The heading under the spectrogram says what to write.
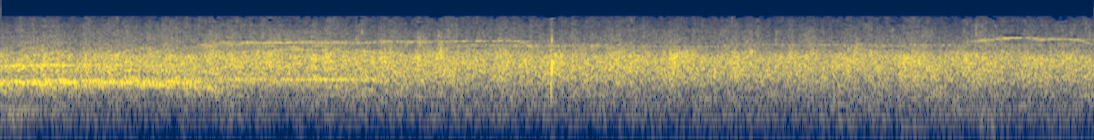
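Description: Steady audience applause welcoming a new entrepreneur from Palmira, a dense, even wash of many hands clapping at constant loudness, with a faint whistle and a brief sharp click partway through.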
